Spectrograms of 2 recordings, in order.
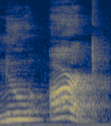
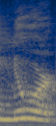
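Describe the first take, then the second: First: The second syllable has an 'ark' sound. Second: The second syllable has an 'erk' sound. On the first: It names the town in Delaware. The speaker calls it right. "It's an A, not an E" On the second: It names the city in New Jersey. The speaker calls it wrong. "Don't say Newark, okay? That's New Jersey"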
